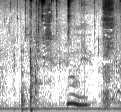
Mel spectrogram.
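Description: Faint clicks and light knocks of a plastic cup being handled. About two thirds of the way through, a child briefly makes a short hummed sound that falls slightly in pitch.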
